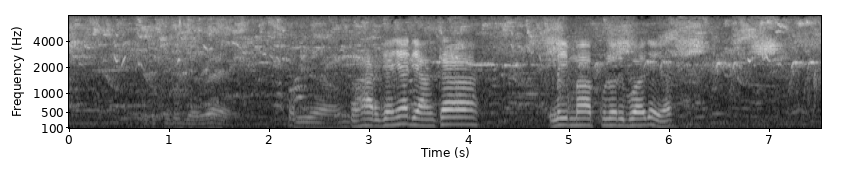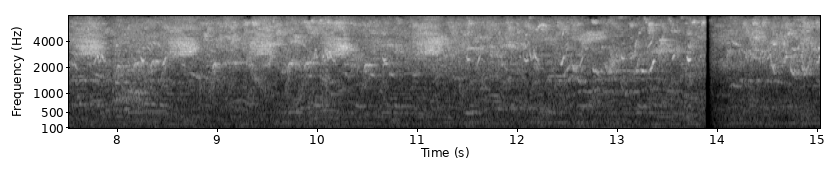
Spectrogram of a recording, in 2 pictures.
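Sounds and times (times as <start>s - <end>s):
repeated bird call: 0.0s - 15.0s
songbirds chirping and calling: 0.0s - 15.0s.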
